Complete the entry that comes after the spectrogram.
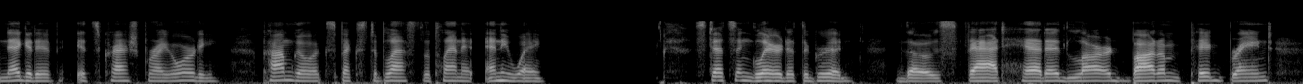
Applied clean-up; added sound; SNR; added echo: neural mask model Resemble Enhance denoiser.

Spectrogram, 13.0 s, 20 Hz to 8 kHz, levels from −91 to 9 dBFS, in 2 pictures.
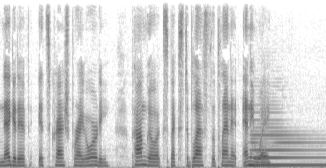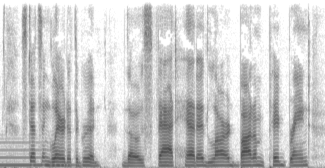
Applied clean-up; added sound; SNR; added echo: none; Wind instrument, woodwind instrument; 5 dB; none.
